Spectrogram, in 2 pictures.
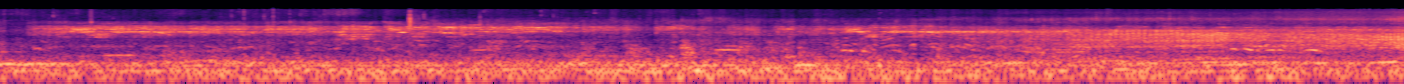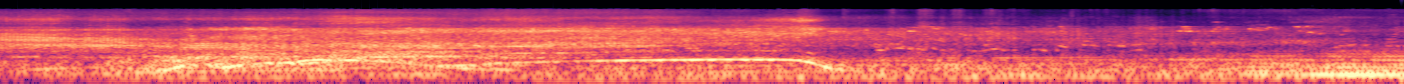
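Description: Ford IDI diesel pickup trucks idling at the drag-strip start line, then launching hard. About halfway through, the engine note climbs, dips at a gear change, climbs again and holds for a couple of seconds, then falls away as the trucks run off down the track.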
